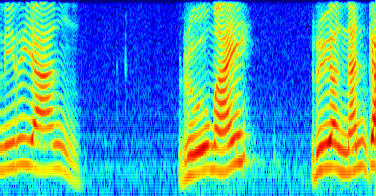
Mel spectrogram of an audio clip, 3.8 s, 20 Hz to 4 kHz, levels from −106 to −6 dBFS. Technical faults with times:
none

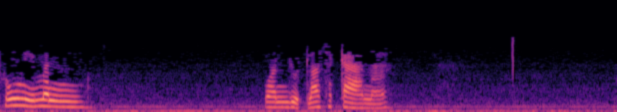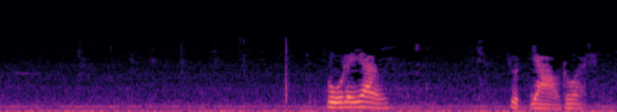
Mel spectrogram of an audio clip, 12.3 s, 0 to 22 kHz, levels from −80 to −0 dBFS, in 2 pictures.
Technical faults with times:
0.00-12.35 MP3 compression
5.13 electrical switching spike
9.04 electrical switching spike

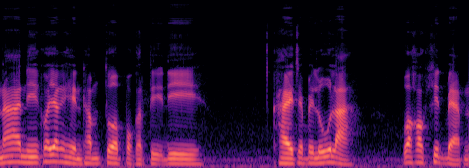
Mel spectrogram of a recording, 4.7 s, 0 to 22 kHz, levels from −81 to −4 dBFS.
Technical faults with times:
0.00-4.69 imaging from linear upsampling

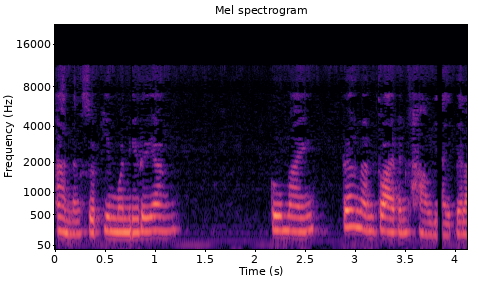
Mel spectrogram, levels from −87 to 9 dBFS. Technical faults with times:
0.00-4.13 low-delay AAC compression
0.75-0.78 AAC frame loss with muting
3.81-3.89 AAC frame loss with muting

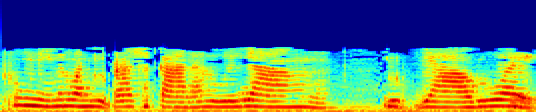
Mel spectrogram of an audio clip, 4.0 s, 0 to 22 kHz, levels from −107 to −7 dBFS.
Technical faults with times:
0.00-4.03 AAC compression

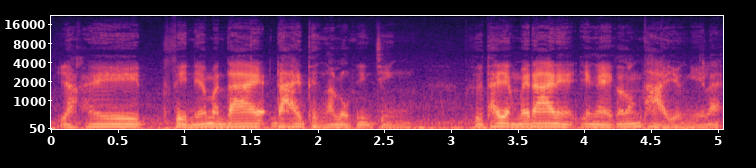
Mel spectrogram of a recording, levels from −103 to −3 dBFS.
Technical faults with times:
none

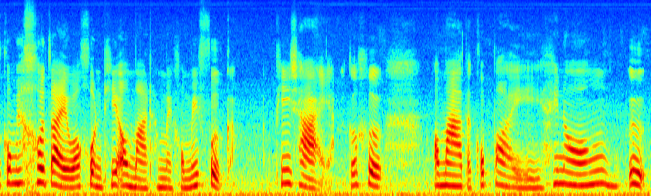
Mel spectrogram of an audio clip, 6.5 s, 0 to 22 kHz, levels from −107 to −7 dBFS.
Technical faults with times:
none

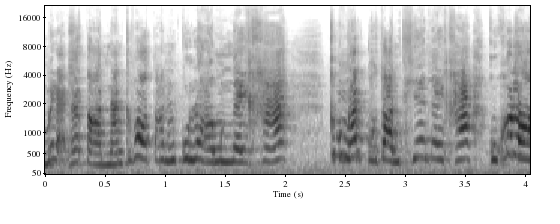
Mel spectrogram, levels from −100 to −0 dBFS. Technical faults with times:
0.89-0.97 one channel drops out

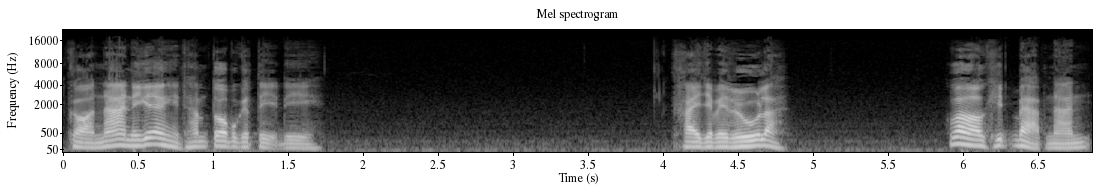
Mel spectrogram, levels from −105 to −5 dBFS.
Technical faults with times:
none

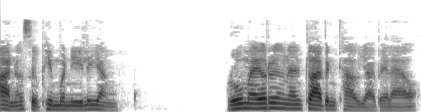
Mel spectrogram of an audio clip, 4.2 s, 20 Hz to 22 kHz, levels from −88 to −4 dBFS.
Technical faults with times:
0.00-4.21 Vorbis compression

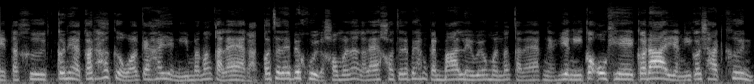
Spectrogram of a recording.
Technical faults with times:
0.00-7.54 generation loss

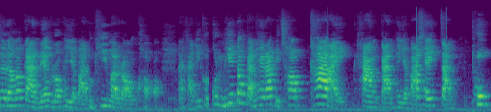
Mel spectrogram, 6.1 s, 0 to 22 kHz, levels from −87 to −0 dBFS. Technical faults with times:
1.11-2.60 chunks out of order
4.09-5.57 chunks out of order

